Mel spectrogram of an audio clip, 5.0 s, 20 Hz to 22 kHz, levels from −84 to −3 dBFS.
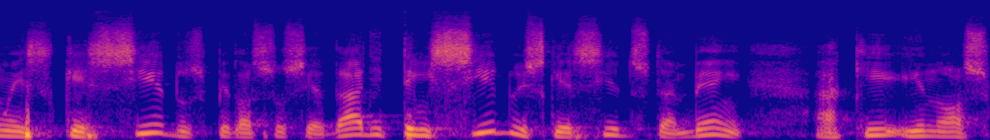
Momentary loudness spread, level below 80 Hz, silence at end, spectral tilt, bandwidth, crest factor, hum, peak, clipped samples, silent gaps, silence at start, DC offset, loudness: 10 LU; -66 dBFS; 0 s; -5 dB/octave; 15.5 kHz; 22 dB; none; -10 dBFS; under 0.1%; none; 0 s; under 0.1%; -32 LUFS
